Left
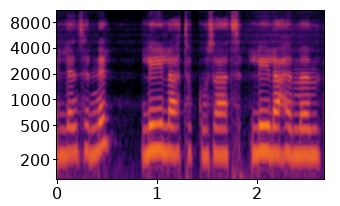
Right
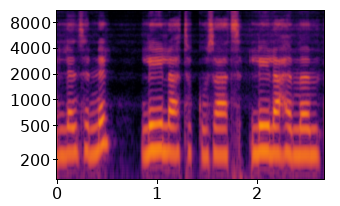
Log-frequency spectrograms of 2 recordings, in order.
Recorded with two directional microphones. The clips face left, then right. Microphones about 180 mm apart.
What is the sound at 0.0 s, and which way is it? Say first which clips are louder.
A woman's voice: right 4 dB; 40° right (ahead or behind).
